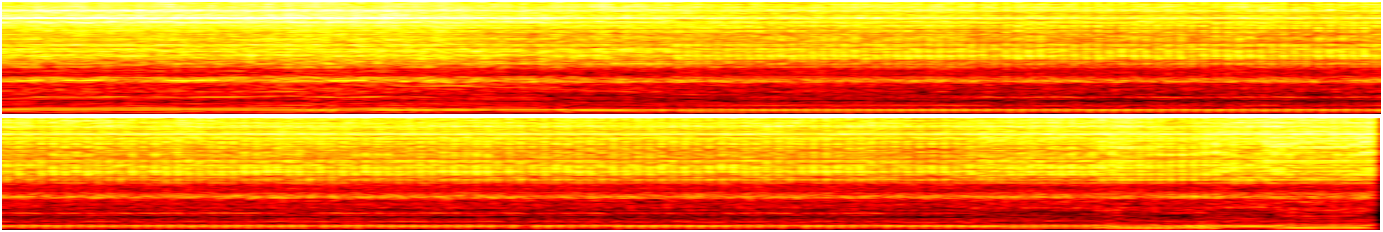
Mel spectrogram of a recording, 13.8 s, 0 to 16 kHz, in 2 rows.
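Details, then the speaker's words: 139QMB 50cc scooter engine with piston skirt ground shorter and cylinder honed for excess clearance, run at fast idle during a two-hour test; loose hollow rapping on the engine beat; deliberately induced piston slap. "Patrzcie jakie to ma luzy więc na pewno usłyszymy ten dźwięk setup i sprawdzamy jak brzmi Piston Slap"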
